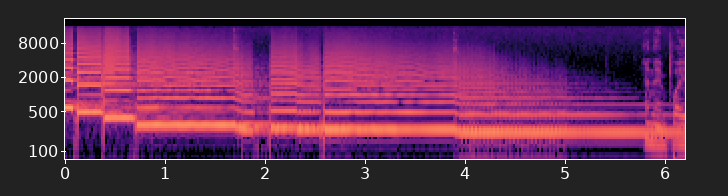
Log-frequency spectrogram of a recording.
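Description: An electric guitar plays a lead line through effects, with distorted sustained notes, a string bend sliding the pitch, and a few picked note changes, loud and close with no talking.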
